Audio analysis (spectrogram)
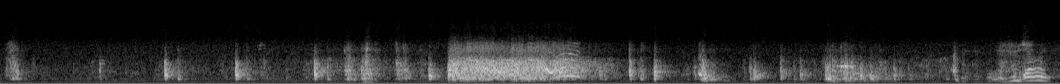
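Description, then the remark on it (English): Gunfire as a man is shot before he gets out the door: scattered sharp cracks build into a loud, dense burst lasting over a second, then trail off into more sporadic shots, with faint voices and bleating-like sounds in between. “They shot him before he got out the door.”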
